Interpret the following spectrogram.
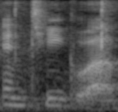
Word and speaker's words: Antigua: it was beautiful we went jet skiing in Antiga it's actually pronounced Antigua but I always say Antiga and it was so much fun this is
